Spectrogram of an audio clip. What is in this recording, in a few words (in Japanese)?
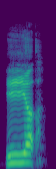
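"いや", Japanese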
